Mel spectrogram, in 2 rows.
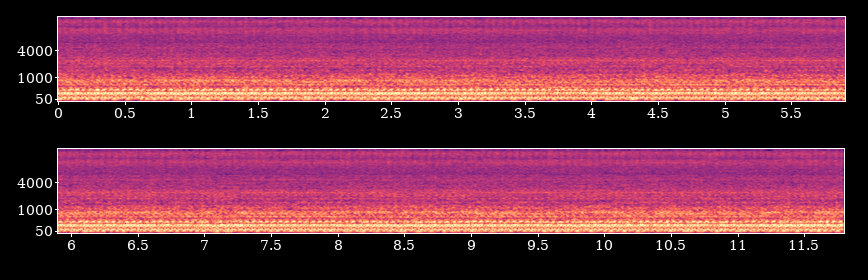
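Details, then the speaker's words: Freshly rebuilt 426 Hemi crate V8 (new heads, intake, pistons) on a run stand during flat-tappet cam break-in at 2400–2500 rpm, 32 degrees timing, 150°: steady, even roar with no ticking or knocking over the exhaust; healthy valvetrain. "I'm at 2400 2500 RPM, 32 degrees of timing. Every so often, I'll rev it. I'll bring it lower. I'll bring it higher."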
